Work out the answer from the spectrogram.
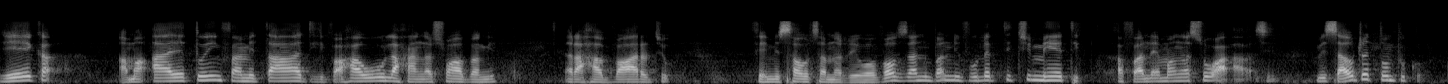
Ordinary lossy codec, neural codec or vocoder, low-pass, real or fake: none; codec, 16 kHz, 0.7 kbps, FocalCodec; none; fake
